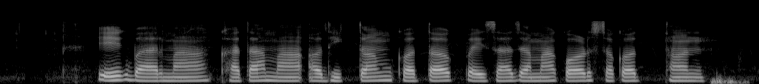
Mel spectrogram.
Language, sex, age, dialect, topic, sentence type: Chhattisgarhi, female, 18-24, Eastern, banking, question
